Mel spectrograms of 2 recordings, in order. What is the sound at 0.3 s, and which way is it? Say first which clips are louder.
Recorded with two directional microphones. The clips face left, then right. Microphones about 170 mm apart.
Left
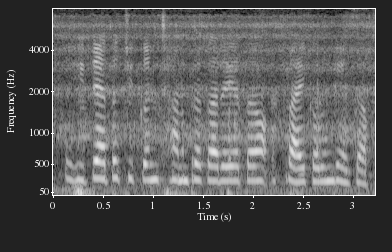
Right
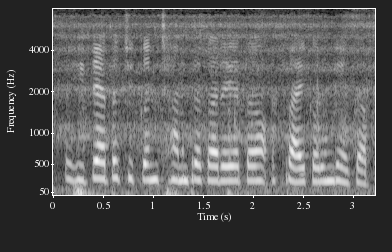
Speech: right 4 dB; 50° right (ahead or behind).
